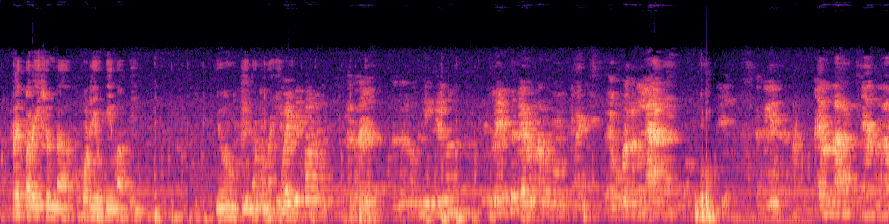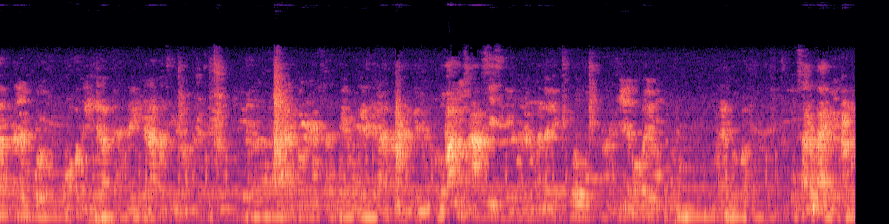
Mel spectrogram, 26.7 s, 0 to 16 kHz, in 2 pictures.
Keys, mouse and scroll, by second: 0.3 click, 6.3 click.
